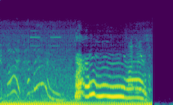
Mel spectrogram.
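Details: Husky howling in a vehicle at a drive-thru: wavering, yodel-like tones that rise and fall over about one and a half seconds, then a longer steady howl that slowly sinks, over a constant low engine hum.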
